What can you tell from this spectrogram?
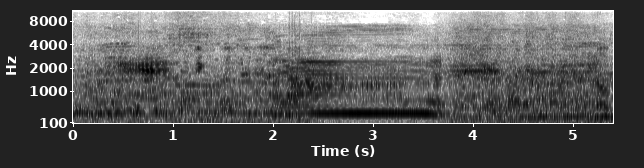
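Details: Friesian and cross-breed bull calves at Raniganj cattle market, Dinajpur, on 26 December 2024: one long, steady, mid-pitched moo that holds for over a second and then breaks off, over a constant background of market chatter.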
